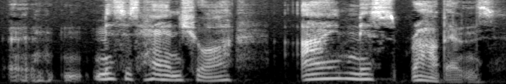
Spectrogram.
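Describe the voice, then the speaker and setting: A man's voice: mid-range voice, very animated, unhurried, slightly rough, no echo, pitched above the performer's own voice. A man voicing an anxious, polite woman schoolteacher with a hesitant, delicate and apologetic manner. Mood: diffident, nervous.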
